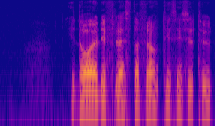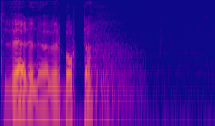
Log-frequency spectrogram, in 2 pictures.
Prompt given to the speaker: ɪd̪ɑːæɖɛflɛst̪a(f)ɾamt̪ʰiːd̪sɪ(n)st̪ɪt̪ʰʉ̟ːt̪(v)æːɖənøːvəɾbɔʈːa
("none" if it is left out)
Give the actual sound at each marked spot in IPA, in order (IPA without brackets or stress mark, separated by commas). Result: f, n, v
